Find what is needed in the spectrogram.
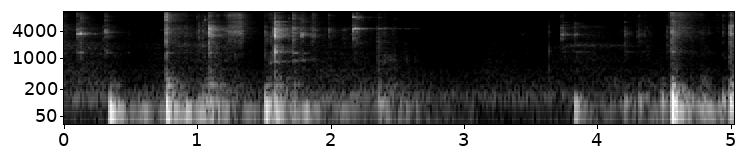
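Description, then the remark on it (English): A keychain bottle opener works at a glass bottle of sour beer: jingling keys, a series of sharp metallic clicks and clinks, a quiet pause, then a louder snap as the cap comes off. No one speaks. “Getting out my bottle opener on my keychain.”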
